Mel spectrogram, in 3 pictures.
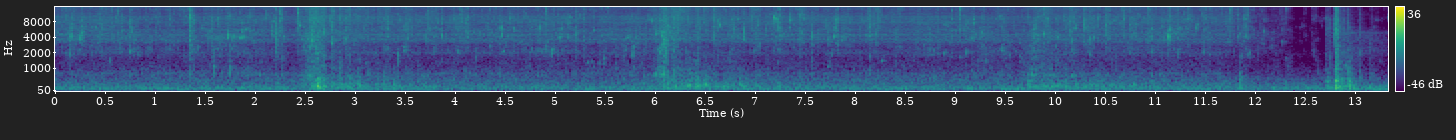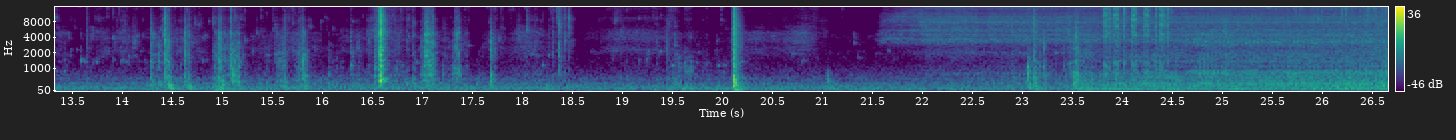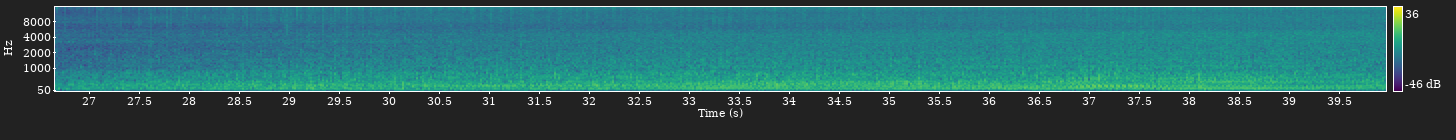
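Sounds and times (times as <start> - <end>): washing machine motor humming: 0.0 - 11.9, 22.0 - 39.9.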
